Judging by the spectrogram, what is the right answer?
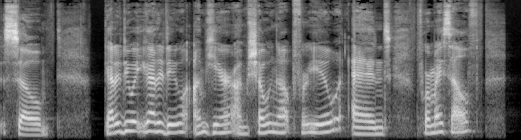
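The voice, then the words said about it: Worn-out, strained voice. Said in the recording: “if I sound a bit different today ... my voice is pretty much done from the past few days of just talking and singing ... I even did some vocal warm-ups to try to prepare my voice for you, but it hasn't completely worked”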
